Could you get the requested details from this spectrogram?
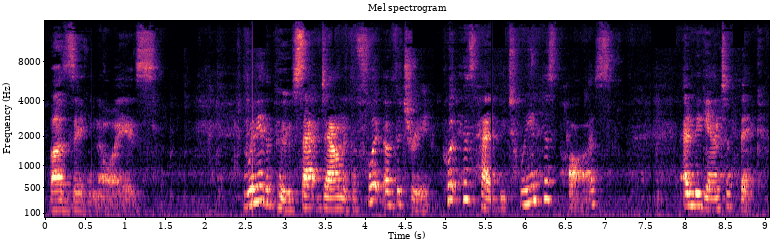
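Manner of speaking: plain reading voice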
